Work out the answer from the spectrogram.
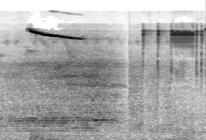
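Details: Female orange-headed thrush in breeding condition calling to a male: a thin, very high whistle sliding downward, followed by a run of short, sharp high notes.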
